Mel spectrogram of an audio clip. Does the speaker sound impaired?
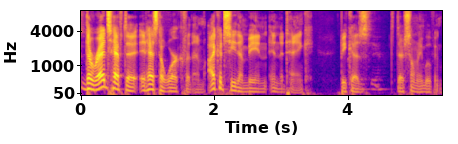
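No.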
